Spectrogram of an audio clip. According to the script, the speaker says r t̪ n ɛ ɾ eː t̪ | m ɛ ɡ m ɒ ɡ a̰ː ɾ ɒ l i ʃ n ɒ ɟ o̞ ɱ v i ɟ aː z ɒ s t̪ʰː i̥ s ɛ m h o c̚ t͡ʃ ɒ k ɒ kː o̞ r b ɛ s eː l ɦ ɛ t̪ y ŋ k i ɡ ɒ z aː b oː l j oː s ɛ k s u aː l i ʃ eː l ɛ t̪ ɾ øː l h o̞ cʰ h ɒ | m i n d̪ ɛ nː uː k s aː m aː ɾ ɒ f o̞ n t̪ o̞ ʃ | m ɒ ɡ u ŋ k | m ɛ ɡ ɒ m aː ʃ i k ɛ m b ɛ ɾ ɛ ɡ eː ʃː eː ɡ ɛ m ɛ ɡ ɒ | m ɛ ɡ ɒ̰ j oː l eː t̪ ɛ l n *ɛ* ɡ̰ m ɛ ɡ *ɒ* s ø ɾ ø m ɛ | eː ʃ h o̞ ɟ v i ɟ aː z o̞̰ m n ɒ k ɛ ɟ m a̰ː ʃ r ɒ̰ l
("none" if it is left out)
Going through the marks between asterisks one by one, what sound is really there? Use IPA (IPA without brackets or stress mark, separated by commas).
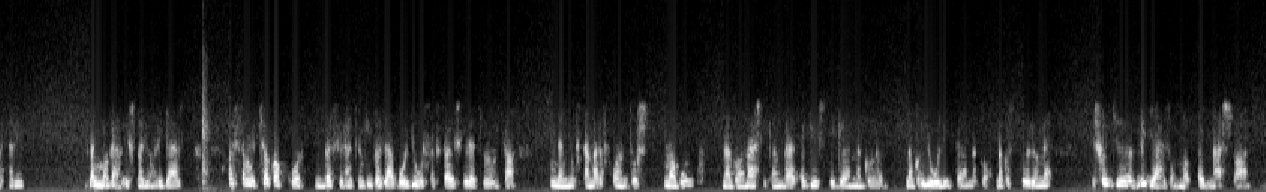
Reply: ɛ, ɒ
